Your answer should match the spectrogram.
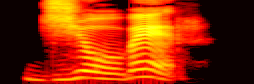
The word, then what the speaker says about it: llover: Pero en Latinoamérica, en la mayoría de los países, la L la pronunciamos como una Y. Doble L, en la mayoría de partes en Latinoamérica, la pronunciamos igual. So yo diría yo y llover, llorar. Mientras que en España y México dirían yo y después dirían llover y orar.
